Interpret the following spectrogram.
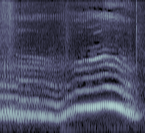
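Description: A child's voice holding a long, wavering sung note with no words. It sinks slowly at first, then swells upward about halfway through and falls back.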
